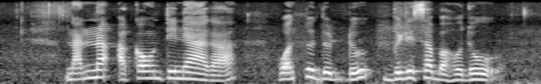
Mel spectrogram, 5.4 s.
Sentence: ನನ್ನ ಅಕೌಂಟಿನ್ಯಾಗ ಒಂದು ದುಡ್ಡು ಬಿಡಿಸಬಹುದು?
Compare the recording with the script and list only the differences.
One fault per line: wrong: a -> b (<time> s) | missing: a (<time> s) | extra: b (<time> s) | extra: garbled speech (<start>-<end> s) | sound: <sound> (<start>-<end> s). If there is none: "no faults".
sound: dropout (2.9-3.0 s)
